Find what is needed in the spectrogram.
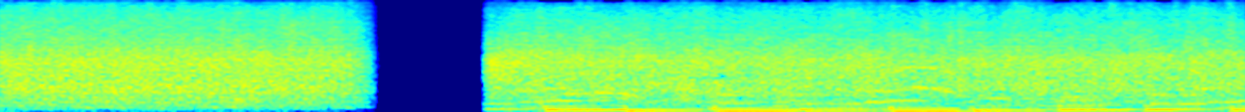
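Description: Studio audience applauding, cut off abruptly about two seconds in by half a second of dead silence at an edit point, then the studio big band playing, with a bass line stepping from note to note under the horns.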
